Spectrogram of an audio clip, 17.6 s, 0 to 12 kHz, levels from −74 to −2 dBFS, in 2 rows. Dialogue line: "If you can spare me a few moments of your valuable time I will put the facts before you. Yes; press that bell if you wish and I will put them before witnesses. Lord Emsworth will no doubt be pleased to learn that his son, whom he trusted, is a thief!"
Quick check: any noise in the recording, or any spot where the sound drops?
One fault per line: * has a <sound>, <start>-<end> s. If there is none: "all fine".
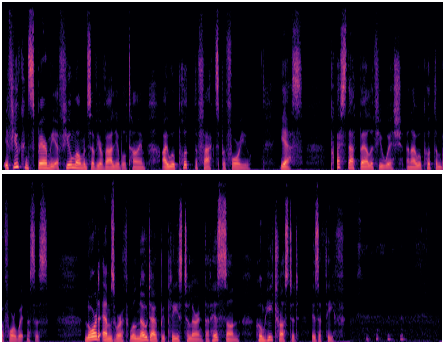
* has a dropout, 6.6-6.7 s
* has a laugh, 15.9-17.4 s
